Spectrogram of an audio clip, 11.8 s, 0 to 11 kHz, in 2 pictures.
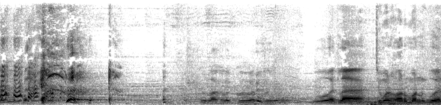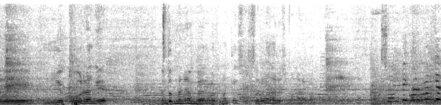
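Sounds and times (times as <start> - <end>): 
laughter: 0.0 - 1.3
person coughing: 0.5 - 1.7
speech: 2.8 - 11.7.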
